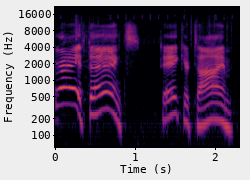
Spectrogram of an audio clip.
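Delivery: hammed-up mongrel accent for a friendly traveling trader; Giro in muddled accent. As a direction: blend Australian, Irish and Scottish accents, playfully. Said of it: "I have no idea what accent that is".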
